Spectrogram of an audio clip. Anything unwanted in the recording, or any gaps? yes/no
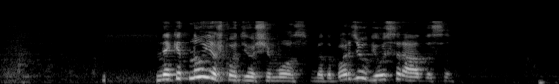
no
